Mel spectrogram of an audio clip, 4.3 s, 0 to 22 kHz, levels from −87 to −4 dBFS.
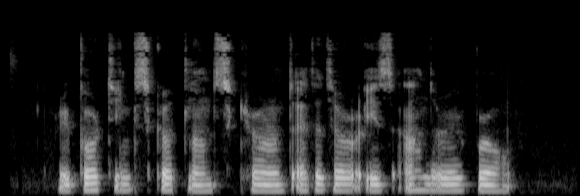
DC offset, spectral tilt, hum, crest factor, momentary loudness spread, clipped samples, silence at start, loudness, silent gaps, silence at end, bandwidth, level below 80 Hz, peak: under 0.1%; -5 dB/octave; none; 18 dB; 4 LU; under 0.1%; 0.45 s; -29 LUFS; none; 0.5 s; 11.5 kHz; -74 dBFS; -12 dBFS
